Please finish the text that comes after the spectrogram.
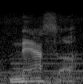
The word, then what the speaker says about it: Nasa: The story follows protagonist whose name is written with the characters Hoshizora, Starry Sky in Japanese, but whose name is pronounced as NASA.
